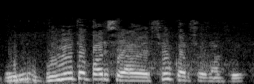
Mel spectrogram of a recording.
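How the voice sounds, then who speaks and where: A man's voice: sits high, expressive, a little fast, dark tone. A man playing a nervous, dismissive young lover who wants out, speaking colloquially in a staged phone-call drama. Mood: insistent, worried. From India. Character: curt, nervous young lover washing his hands of her. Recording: dull lo-fi phone call recording.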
